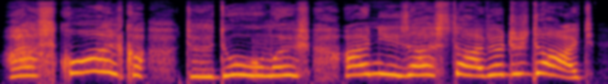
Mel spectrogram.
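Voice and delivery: put-on high, loud, drawn-out child; a small joey worried his stick is lost; squeaky fretful kid; little Roo voice. A narrator's reading. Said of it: "спросил Ру".

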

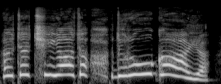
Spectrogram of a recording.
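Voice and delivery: put-on very high, loud excited child; a tiny joey fussing over sticks; squeaky eager kid chattering; little Roo voice. A narrator's reading.

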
